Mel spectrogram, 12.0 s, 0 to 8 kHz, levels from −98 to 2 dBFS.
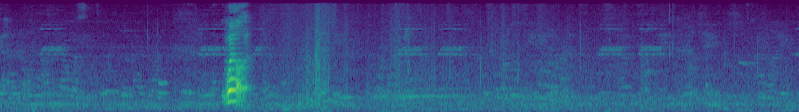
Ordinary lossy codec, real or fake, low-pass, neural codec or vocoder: AAC, 32 kbps; real; 7.2 kHz; none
